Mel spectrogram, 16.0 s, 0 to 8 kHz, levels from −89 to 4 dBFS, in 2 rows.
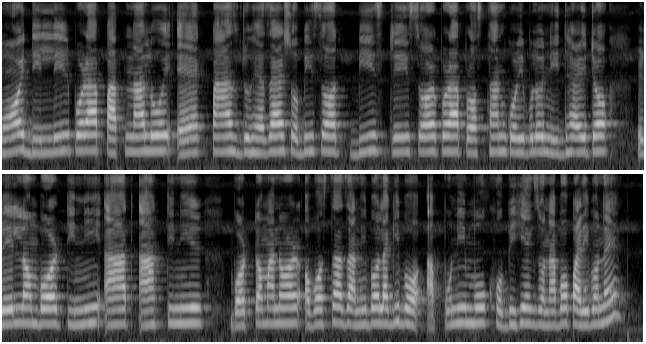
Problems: constant background noise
